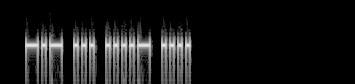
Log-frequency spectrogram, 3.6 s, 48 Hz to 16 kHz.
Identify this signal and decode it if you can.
Morse code, heard as a keyed tone, about 30 wpm, 700 Hz. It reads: KS4H
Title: USA Call Signs - 4 Characters - Repeated 3x - 30wpm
